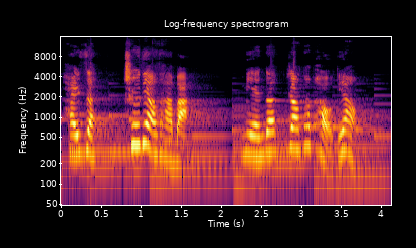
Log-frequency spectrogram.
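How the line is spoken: Loud, anxious. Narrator (Chinese): 袋鼠妈妈怕它跑掉 大声说

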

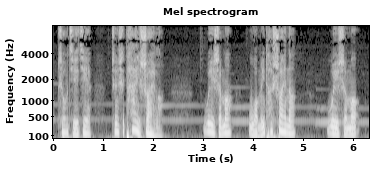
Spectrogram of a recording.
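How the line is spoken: Muttering to oneself. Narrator (Chinese): 喃喃自语道

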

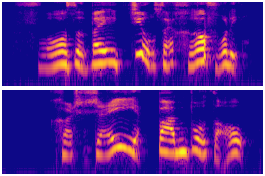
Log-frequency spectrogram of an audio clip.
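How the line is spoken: Through gritted teeth. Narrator (Chinese): 和珅留下一句咬牙切齿的话

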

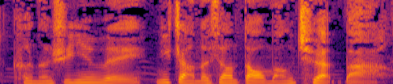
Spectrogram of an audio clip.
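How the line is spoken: Cool, indifferent. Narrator (Chinese): 淡淡的看了他一眼，说

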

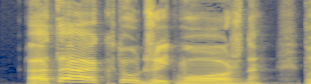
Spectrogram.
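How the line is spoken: Forced cheerfulness. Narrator (Russian): постарался как можно бодро сказать

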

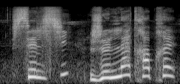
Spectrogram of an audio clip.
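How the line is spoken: Exclaimed. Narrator (French): s'exclama-t-il

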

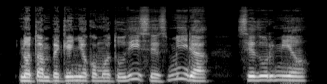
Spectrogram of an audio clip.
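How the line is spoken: Exclaimed. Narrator (Spanish): exclamó

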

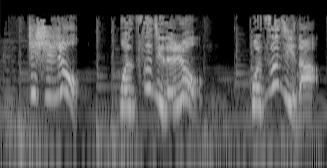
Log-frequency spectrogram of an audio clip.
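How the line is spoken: Angry loud shout. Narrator (Chinese): 我愤怒的大声喊道

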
